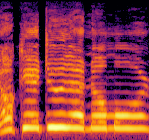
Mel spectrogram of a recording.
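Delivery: shrill, very high screaming holler. Retelling how a man came out on his front porch during a burnout, imitating a man screaming. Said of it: "this man screaming, hollering".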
